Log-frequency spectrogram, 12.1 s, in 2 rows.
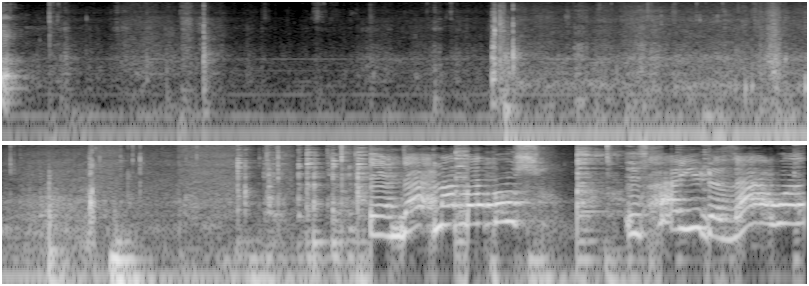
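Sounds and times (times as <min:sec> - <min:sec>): person chewing and biting: 0:01.8 - 0:08.3.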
